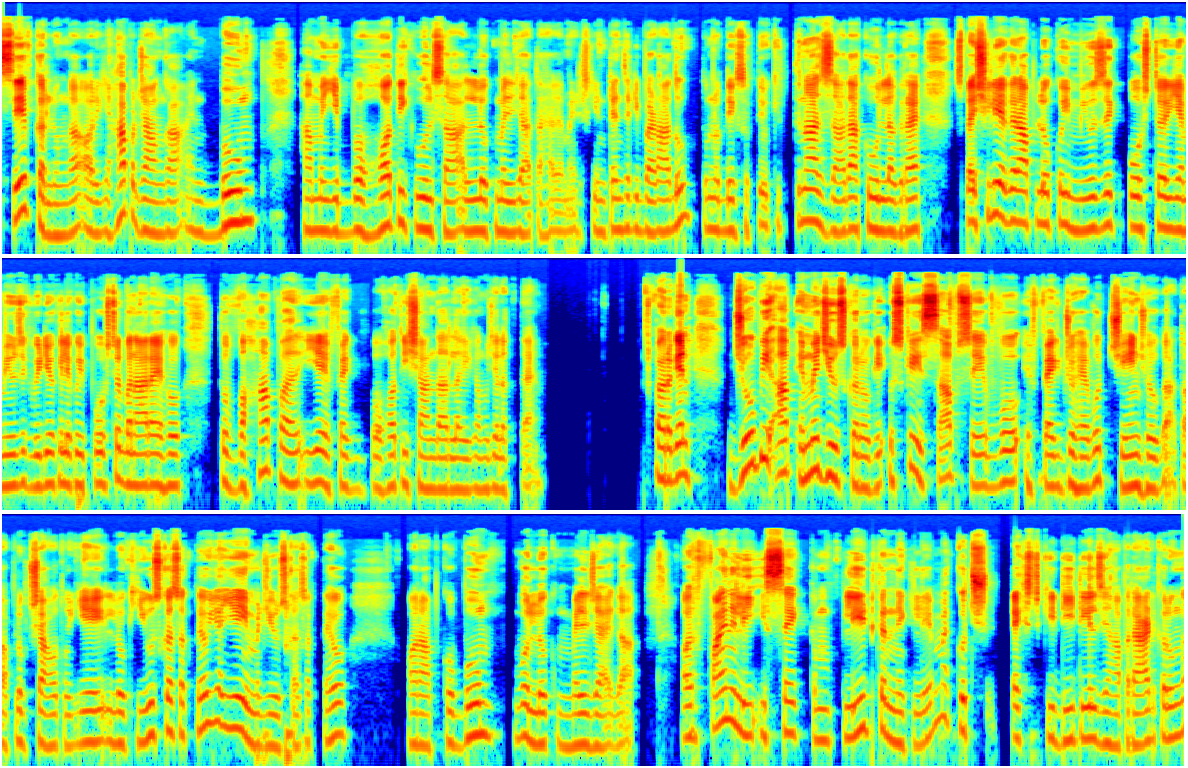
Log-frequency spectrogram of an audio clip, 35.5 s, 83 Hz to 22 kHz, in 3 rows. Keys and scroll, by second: 26.6 ctrl+s.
